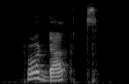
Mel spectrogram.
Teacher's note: two syllable word you will stress the first syllable for example a word like product is a noun so you shall stress the first syllable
